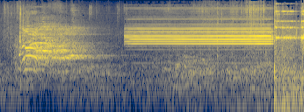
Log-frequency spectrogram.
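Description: A short shout about half a second in. From about two and a half seconds a steady electronic buzzer sounds for about three seconds: the referees' down signal for a good lift. Near the end the loaded barbell is dropped onto the platform with a loud thud and metallic clank.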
